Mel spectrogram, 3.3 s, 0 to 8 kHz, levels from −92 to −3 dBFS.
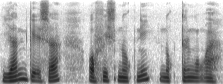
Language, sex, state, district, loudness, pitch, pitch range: Garo, male, Meghalaya, North Garo Hills, -21 LUFS, 130 Hz, 125-140 Hz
